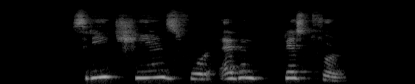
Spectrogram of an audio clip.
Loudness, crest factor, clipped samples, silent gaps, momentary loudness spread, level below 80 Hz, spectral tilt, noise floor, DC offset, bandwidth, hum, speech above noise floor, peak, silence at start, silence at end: -34 LUFS; 18 dB; under 0.1%; none; 10 LU; -84 dBFS; -1 dB/octave; -88 dBFS; under 0.1%; 14.5 kHz; none; 54 dB; -18 dBFS; 0.75 s; 0.7 s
